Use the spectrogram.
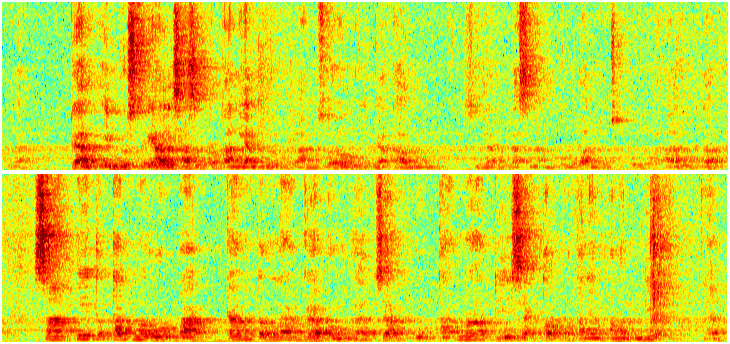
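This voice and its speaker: A man's voice: mid-range voice, animated. Echoey, distant male lecturer. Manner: explanatory, deliberate phrasing with frequent check-in tags. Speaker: university anthropology lecturer. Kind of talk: informal academic lecture. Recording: echoey room, distant mic, noisy.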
